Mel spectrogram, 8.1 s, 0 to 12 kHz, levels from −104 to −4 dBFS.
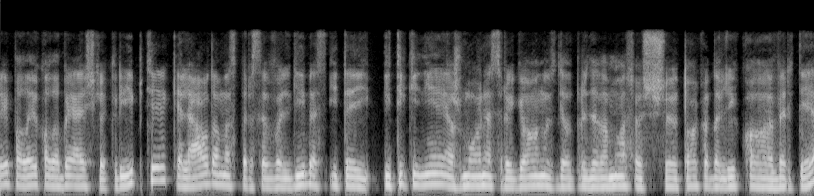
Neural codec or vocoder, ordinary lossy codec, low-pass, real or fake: codec, 16 kHz, 4 kbps, FreqCodec, smaller model; MP3, 96 kbps; 7.2 kHz; fake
